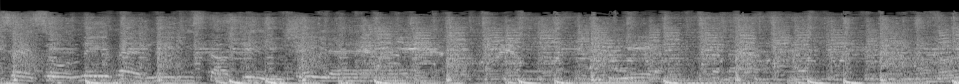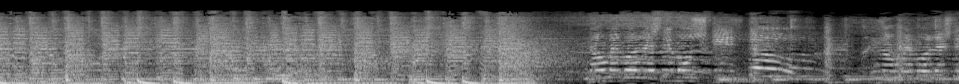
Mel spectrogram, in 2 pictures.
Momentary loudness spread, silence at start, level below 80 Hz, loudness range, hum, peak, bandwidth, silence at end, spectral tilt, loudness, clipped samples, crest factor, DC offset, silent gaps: 5 LU; 0 s; -22 dBFS; 3 LU; none; 0 dBFS; 13 kHz; 0 s; -2.5 dB/octave; -14 LUFS; under 0.1%; 16 dB; under 0.1%; none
